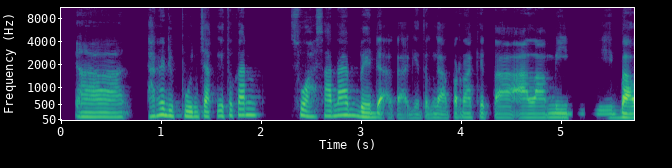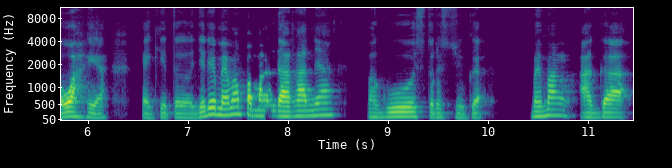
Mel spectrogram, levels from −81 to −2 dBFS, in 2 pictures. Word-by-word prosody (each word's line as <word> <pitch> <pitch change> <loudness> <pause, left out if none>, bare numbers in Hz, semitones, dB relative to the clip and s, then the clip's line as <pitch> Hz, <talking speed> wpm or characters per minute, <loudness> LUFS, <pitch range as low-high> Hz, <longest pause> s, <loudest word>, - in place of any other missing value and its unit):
Eee, 125 -1 -3 0.3
karena 150 +6 -3
di - - -3
puncak 140 -1 -2
itu, 150 +2 -5
kan, 175 - 0 0.5
suasana 155 +1 -3 0.2
beda, 120 -2 0
Kak, 100 - -9
gitu, 100 - -13
nggak 100 -3 -7
pernah 115 -1 -6
kita 115 - -8 0.3
alami 110 +1 -4 0.4
di 105 - -11 0.2
bawah, 115 +6 +8 0.2
ya, 110 - -2 0.4
kayak - - -4
gitu, - - -5 0.2
jadi 140 +8 +4
memang 205 +4 +5
pemandangannya 155 +1 +5 0.4
bagus, 135 +3 +2
terus 120 -1 -5
juga 105 -2 -3 0.6
memang 170 +5 +3 0.2
agak 125 +1 +3
135 Hz, 140 wpm, -23 LUFS, 120-150 Hz, 0.6 s, bawah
